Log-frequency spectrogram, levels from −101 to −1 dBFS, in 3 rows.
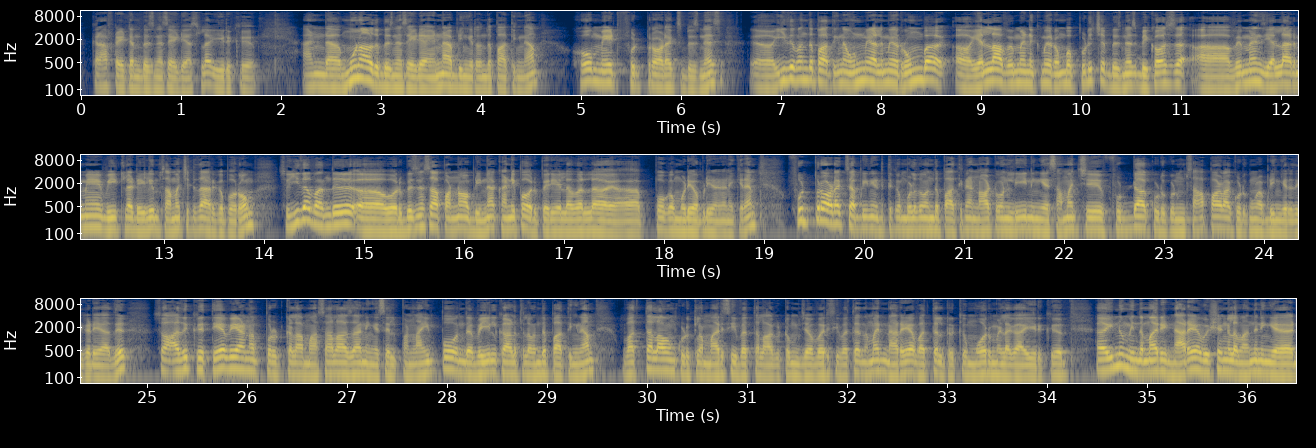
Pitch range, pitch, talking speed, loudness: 115-140 Hz, 125 Hz, 170 wpm, -20 LUFS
